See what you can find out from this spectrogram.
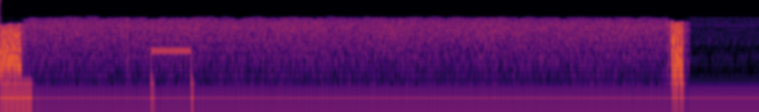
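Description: A single short telephone dialing beep sounds over a steady hiss of line static, with a click near the start and another sharp click near the end. No voices are heard.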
